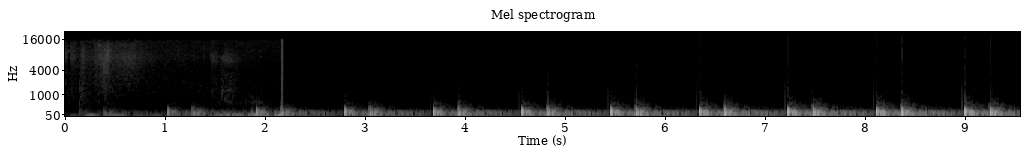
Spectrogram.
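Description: Outro music with a heartbeat-like bass pulse: paired low thumps about once a second, growing louder as it goes.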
